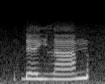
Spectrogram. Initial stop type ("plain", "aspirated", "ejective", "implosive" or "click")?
implosive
